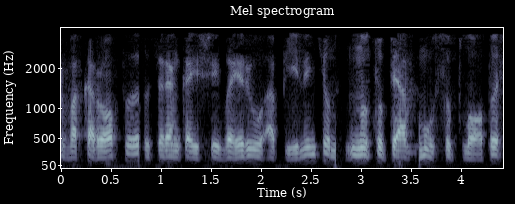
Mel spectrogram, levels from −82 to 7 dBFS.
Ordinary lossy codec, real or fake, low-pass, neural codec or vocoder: MP3, 24 kbps; real; 3.6 kHz; none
